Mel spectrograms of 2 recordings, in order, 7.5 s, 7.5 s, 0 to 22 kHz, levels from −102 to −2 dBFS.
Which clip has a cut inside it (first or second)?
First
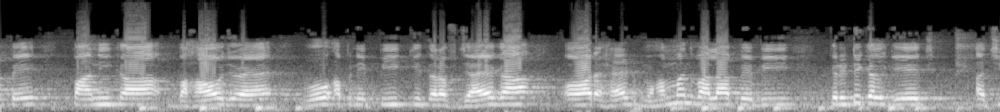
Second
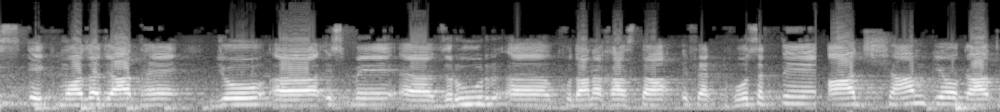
second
